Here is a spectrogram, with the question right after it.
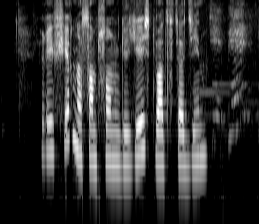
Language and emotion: Russian, neutral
